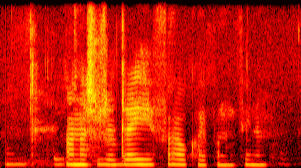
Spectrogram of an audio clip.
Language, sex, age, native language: Icelandic, female, 14, Icelandic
